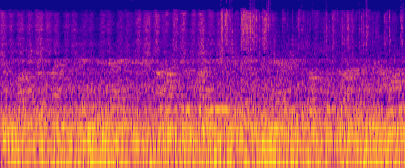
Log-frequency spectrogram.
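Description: Salt shaken from a canister onto the skin of a raw whole chicken: a faint, soft rustle of falling grains, over a steady low hum.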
